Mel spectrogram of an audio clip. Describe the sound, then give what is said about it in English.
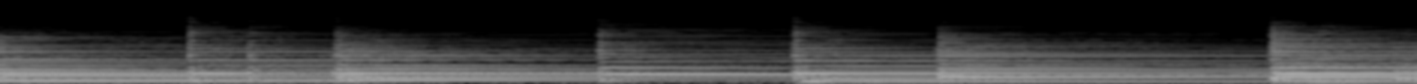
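A piano plays a melody over a plain dominant seventh chord. About six notes or chords are struck at an unhurried, uneven pace, and each one rings out and slowly decays before the next. “Just a regular dominant seventh chord over that chord.”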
